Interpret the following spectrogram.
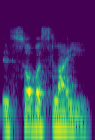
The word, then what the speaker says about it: Szoboszlai: I am a Philistine hit that like button when it comes to Hungarian pronunciation. The way you say his name is Szoboszlai. Well, I'm going to say Szoboszlai because I prefer it.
